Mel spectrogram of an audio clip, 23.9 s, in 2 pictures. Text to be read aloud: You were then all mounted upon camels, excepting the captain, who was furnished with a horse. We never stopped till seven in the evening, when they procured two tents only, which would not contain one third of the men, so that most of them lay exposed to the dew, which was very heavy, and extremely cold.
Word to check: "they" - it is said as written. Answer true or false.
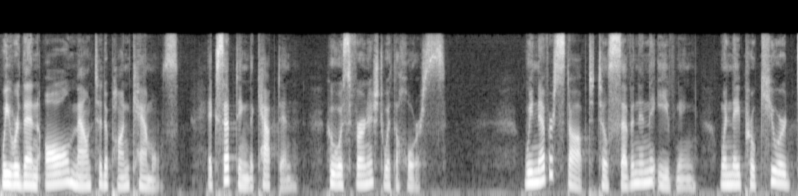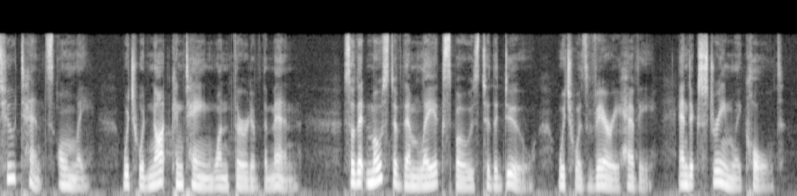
true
